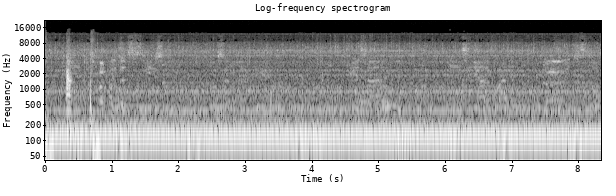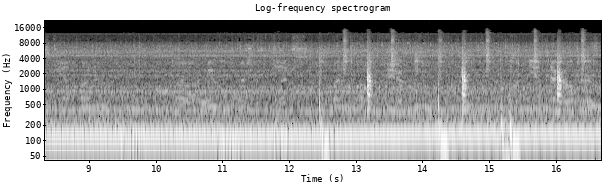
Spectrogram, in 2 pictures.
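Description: Single-engine piston airplane's engine and propeller running steadily, heard inside the cockpit, with a low drone that steps slightly higher about three-quarters of the way through.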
